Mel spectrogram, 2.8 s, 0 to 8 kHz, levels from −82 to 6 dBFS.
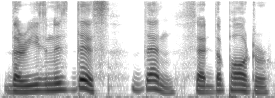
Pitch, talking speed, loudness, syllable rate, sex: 150 Hz, 175 wpm, -18 LUFS, 4.3 syllables/s, male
